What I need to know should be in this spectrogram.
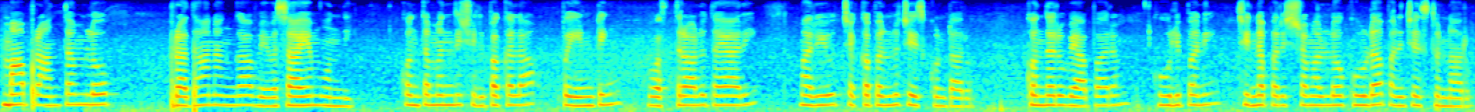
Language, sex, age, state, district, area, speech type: Telugu, female, 18-30, Telangana, Jayashankar, urban, spontaneous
